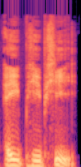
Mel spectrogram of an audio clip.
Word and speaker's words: app: 那么拉过来反过来做成它的形容词呢，就是 dog walking app means application、 I think a lot of Chinese people when they want to describe let's say WeChat or 支付宝 Alipay to foreigners sometimes will say this is APP no Yes, it's an app, because app is short for application, and it's spellable, it's pronounceable,、它是可以拼出来的，它可以读出来，所以呢，我们在跟外国人再去介绍这个 APP 的时候，一定直接说 app 就行了，不要说成 APP,、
